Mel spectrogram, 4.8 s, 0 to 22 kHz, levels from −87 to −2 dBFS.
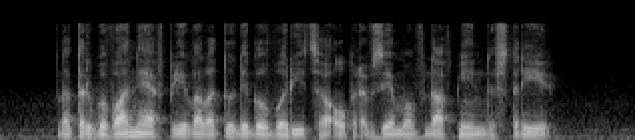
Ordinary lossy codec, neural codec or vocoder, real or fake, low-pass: none; codec, 24 kHz, 0.9 kbps, WavTokenizer, small release; fake; 10.8 kHz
